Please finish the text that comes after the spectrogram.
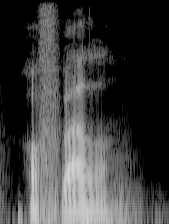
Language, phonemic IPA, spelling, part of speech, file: Dutch, /ɔfˈwɛl/, ofwel, conjunction, Nl-ofwel.ogg
- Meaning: 1. or, or also, or just as well 2. either ... or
